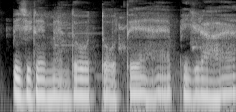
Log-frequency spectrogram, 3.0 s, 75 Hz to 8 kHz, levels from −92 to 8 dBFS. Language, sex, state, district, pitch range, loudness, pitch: Hindi, female, Jharkhand, Garhwa, 145-160 Hz, -16 LUFS, 150 Hz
